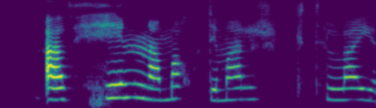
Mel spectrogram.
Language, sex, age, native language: Icelandic, female, 8, Icelandic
